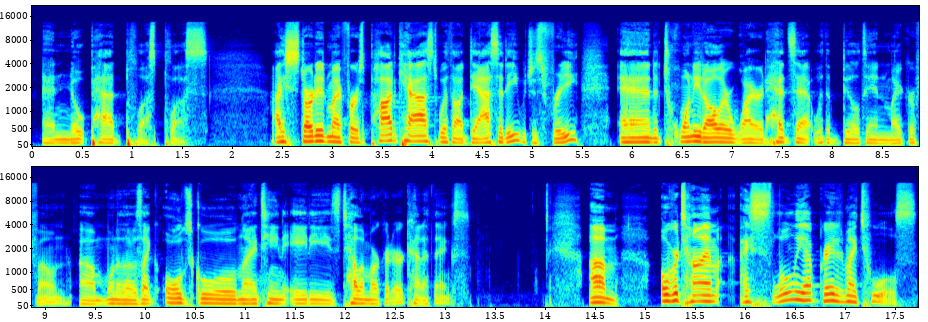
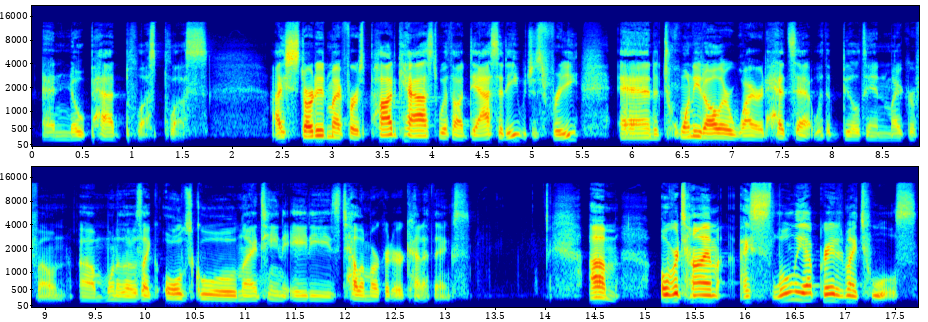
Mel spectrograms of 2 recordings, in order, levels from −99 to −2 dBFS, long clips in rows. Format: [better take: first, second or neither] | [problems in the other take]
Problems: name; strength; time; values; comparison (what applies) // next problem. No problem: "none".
first | thin; very; fading below 300 Hz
